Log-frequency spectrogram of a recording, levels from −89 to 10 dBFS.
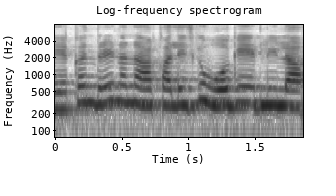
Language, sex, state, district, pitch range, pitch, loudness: Kannada, female, Karnataka, Chamarajanagar, 275-310 Hz, 285 Hz, -14 LUFS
